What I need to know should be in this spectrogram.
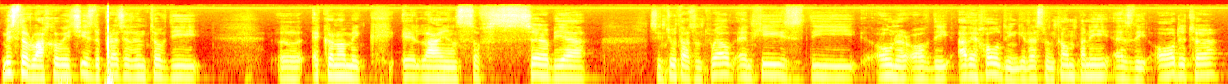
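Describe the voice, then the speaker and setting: In a Macedonian accent, the speaker talks at a moderate pace with monotone, flat intonation and a dark, mellow tone, captured in a very clean recording over a silent background. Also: man, fairly high pitch for a man. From North Macedonia. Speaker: panel moderator. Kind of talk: conference panel introduction. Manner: formal.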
